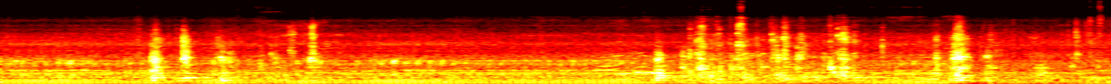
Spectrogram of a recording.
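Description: Soil and roots crunch and snap under a digging bucket.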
